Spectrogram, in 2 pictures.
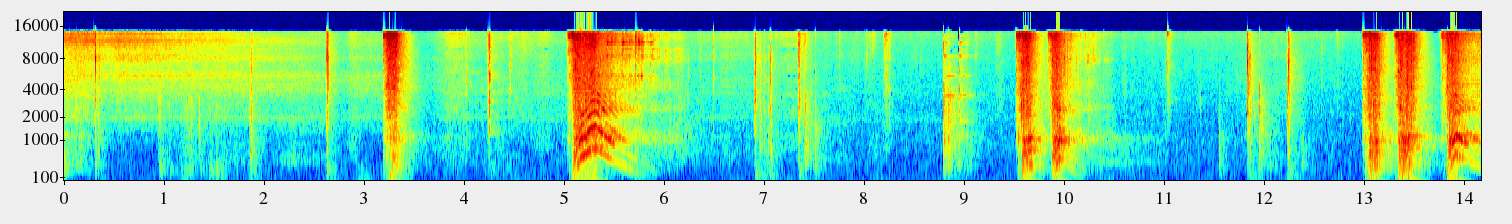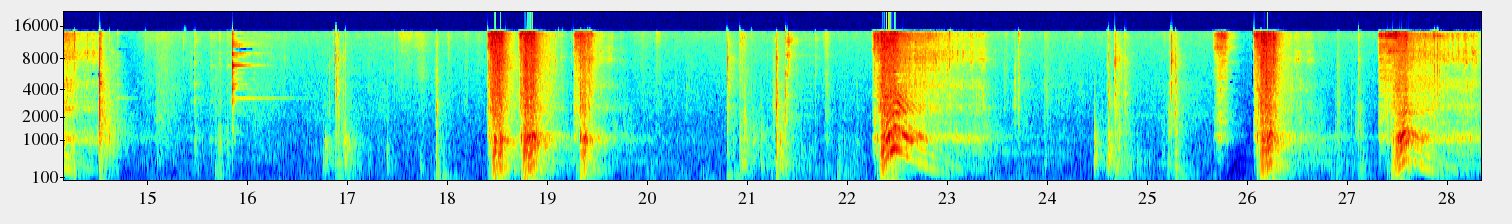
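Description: Impact wrench running the half-inch cover bolts out of a Ford 8.8 differential housing in repeated short bursts, several of them dying away with a falling whine as the tool spins down.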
